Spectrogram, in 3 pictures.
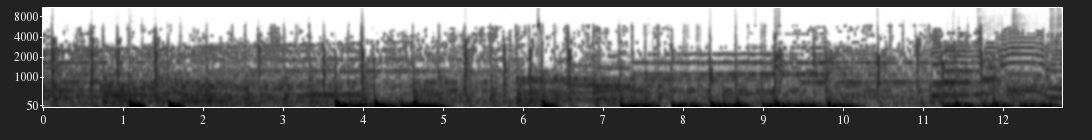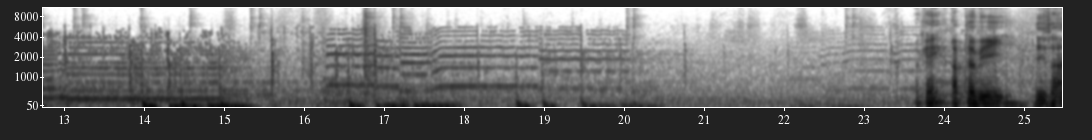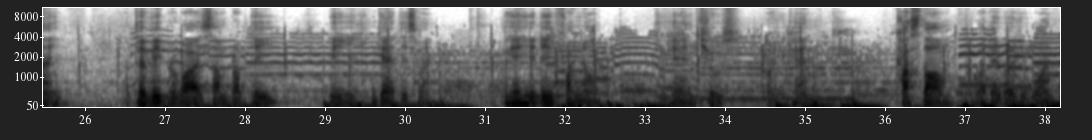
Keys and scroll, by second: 16.4 ctrl+s.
